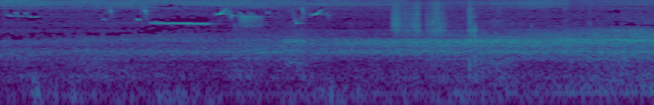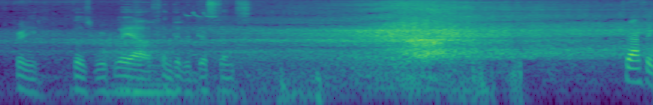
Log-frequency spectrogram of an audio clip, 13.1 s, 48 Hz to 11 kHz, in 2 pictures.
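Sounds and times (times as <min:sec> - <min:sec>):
thin bird chirps: 0:00.0 - 0:03.4.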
